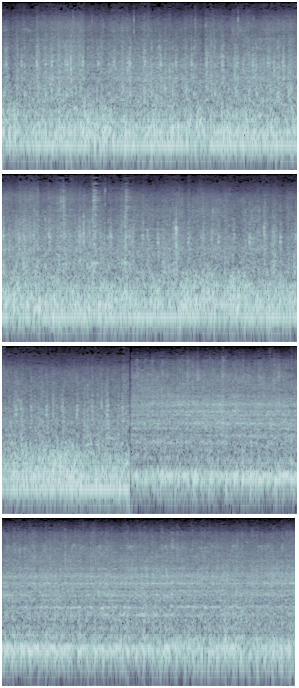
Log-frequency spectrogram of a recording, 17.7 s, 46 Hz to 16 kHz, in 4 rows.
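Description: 1924 Foden C Type steam wagon's engine running as the wagon drives along, a steady mechanical beat with knocking and clatter. The sound changes abruptly about eleven seconds in, as the wagon is heard closer.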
